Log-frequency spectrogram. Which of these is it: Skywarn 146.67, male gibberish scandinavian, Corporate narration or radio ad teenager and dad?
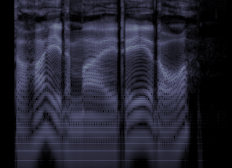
male gibberish scandinavian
